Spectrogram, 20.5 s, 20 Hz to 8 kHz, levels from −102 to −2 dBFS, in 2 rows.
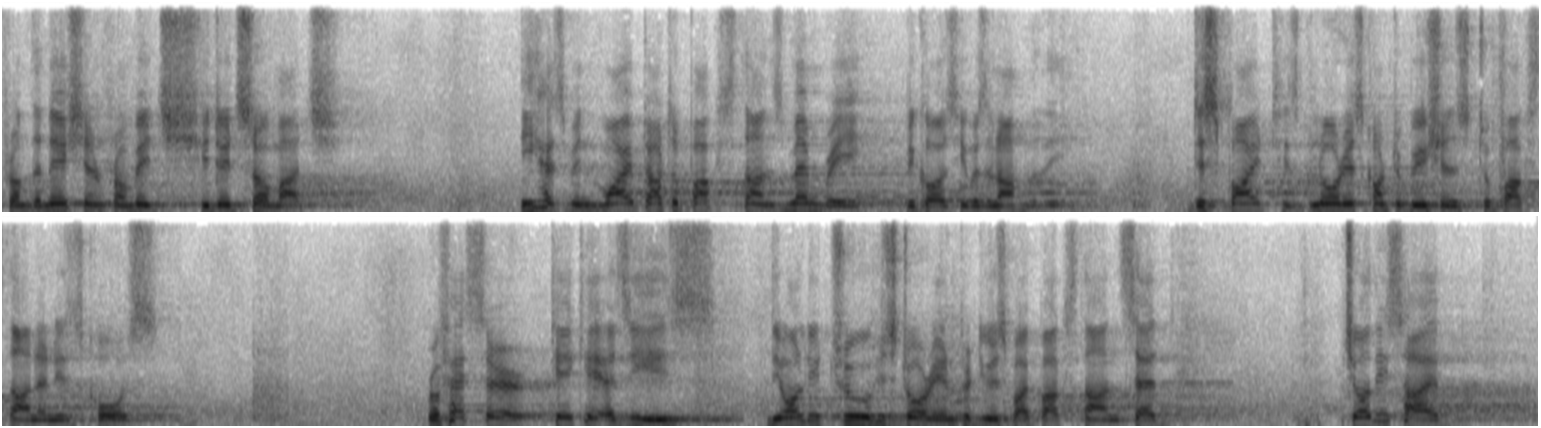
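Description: Comfort noise replaces the background in five pauses, at 2.51 to 3.47 s, 7.31 to 7.91 s, 11.45 to 13.10 s, 15.20 to 15.35 s and 18.47 to 19.19 s. In each, the real background gives way to a smoother synthetic hiss. At 15.2 s the background sits about 20 dB below the loud parts and the fill drops it by about 6 dB more. The likely cause is discontinuous transmission: the sender stops sending while its detector hears nothing, and the receiver generates stand-in noise. The call path sounds like G.722, with nothing above 8 kHz.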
